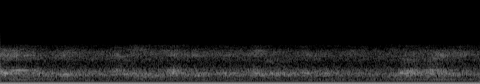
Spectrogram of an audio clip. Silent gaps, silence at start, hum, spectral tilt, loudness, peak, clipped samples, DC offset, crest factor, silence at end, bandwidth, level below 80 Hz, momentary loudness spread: none; 0 s; none; -7.5 dB/octave; -41 LUFS; -22 dBFS; under 0.1%; 3%; 16 dB; 0 s; 10 kHz; -44 dBFS; 5 LU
